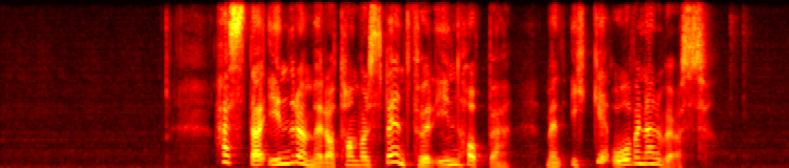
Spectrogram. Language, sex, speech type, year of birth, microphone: Norwegian, female, read, 1952, Shure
